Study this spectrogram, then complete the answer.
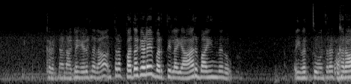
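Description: A woman speaks with emotion over a phone line.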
